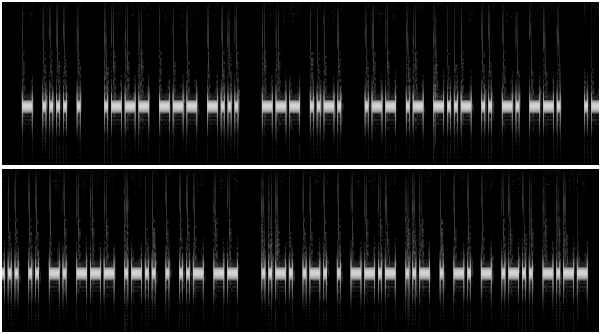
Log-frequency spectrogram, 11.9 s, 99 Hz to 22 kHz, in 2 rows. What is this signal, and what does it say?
Morse code, heard as a keyed tone, about 36 wpm, 700 Hz. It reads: THE JOB OF WAXING LINOLEUM FREQUENTLY
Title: Pangram Challenge v2 - 35wpm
